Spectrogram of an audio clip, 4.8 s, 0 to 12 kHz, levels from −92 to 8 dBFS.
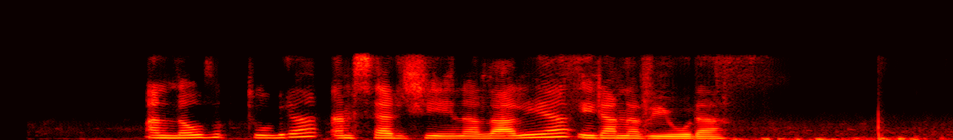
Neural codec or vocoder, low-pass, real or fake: codec, 16 kHz, 2 kbps, X-Codec, HuBERT features, trained on general audio; 7.2 kHz; fake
